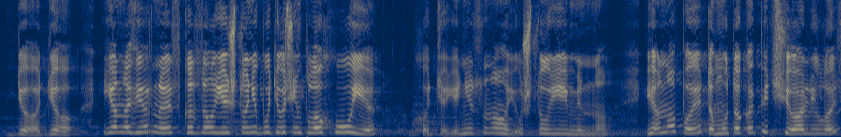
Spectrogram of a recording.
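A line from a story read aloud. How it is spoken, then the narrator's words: Sobbing. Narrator (Russian): всхлипывая, говорил Андрейка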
